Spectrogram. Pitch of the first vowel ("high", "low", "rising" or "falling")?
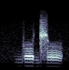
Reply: low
